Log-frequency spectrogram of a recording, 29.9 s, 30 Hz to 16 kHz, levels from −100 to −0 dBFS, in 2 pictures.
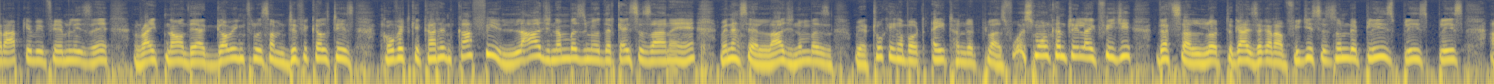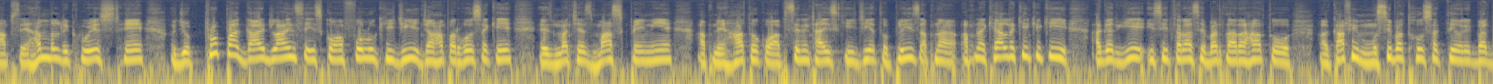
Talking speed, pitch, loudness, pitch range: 100 wpm, 185 Hz, -14 LUFS, 170-205 Hz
